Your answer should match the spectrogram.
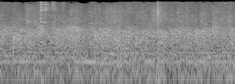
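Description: Busy restaurant kitchen noise: a dense, even crackling hiss, a faint low steady hum underneath, and a couple of sharp clinks of plates or utensils.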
